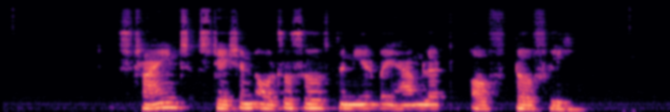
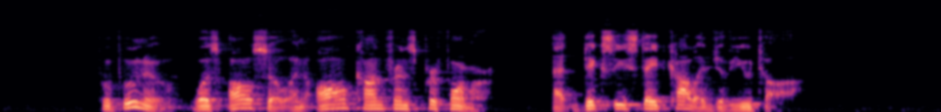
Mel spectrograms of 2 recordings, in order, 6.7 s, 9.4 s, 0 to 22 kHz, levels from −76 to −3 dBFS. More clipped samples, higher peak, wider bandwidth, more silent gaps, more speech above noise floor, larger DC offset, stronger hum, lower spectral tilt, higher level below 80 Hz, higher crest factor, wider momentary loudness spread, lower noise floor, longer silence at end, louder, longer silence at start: neither; about the same, -4 dBFS vs -2 dBFS; first, 16 kHz vs 7.6 kHz; neither; second, 44 dB vs 56 dB; neither; neither; about the same, -5 dB/octave vs -6 dB/octave; about the same, -58 dBFS vs -54 dBFS; about the same, 18 dB vs 18 dB; about the same, 9 LU vs 11 LU; second, -64 dBFS vs -76 dBFS; second, 0.85 s vs 1.45 s; about the same, -20 LUFS vs -20 LUFS; first, 1.2 s vs 1 s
